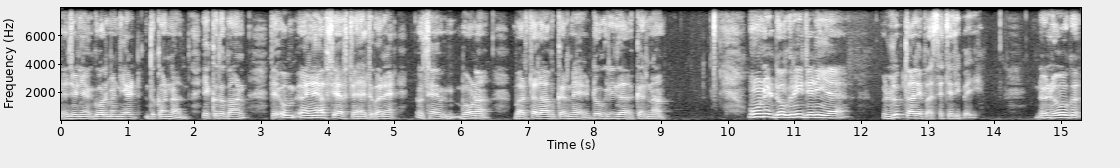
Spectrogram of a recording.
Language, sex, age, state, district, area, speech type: Dogri, male, 60+, Jammu and Kashmir, Jammu, urban, spontaneous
